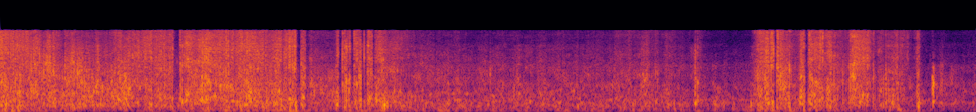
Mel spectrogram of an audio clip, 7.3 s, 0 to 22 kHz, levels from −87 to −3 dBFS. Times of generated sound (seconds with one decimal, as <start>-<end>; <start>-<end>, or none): 0.0-7.3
